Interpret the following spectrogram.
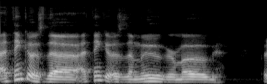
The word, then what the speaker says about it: Moog: done on the Moog, or it's spelled Moog. I've heard it pronounced both ways, Moog, but it's really Stevie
